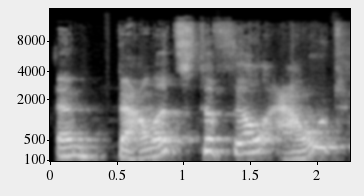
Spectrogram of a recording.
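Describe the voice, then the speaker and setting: A man's voice: high-pitched, big pitch swings, slow, fairly bright tone, reverberant, full character voice. A man playing a pompous, blustering dictator president in an old-time radio comedy recorded over a video call. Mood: indignant. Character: pompous, excitable dictator president of a banana republic.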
